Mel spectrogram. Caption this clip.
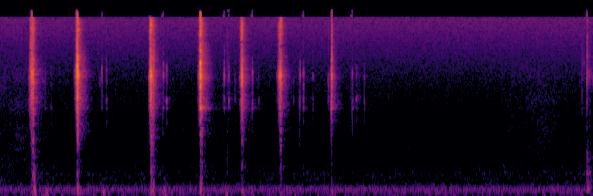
Lighter strike
Striking a lighter multiple times
foley, light, lighter, spot, stick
